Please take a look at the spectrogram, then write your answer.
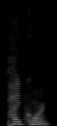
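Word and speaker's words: Piepkorn: Is that how we pronounce his name? Pipecorn.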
